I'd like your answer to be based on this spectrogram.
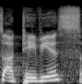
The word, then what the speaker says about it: Octavius: It's actually pronounced Octavius. – I just want to confirm it's pronounced but Octavius.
